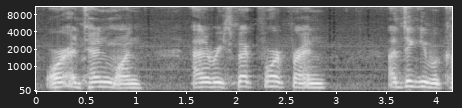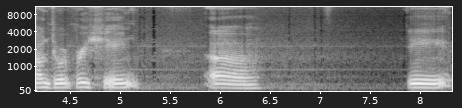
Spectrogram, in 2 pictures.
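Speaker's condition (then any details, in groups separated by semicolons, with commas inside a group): Cerebral palsy; voice sound affected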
